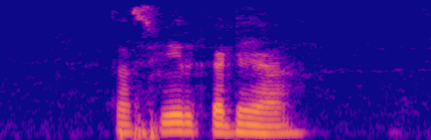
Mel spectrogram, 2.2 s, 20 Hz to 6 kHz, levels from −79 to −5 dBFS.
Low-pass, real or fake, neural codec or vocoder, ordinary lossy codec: 5.4 kHz; real; none; MP3, 32 kbps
